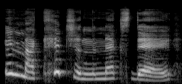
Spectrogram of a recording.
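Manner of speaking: ordinary delivery, nothing marked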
